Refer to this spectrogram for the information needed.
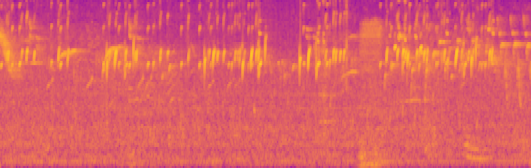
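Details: Several goldfinches singing in concert, a continuous tinkling jumble of sharp chirps, twitters and short trills from many birds at once, with a brief louder buzzy note near the end.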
